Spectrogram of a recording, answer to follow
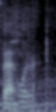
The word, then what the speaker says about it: Battler: It's made up of the character for fight in person and it's pronounced battler. Like battler. It's like a ship.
